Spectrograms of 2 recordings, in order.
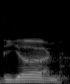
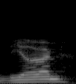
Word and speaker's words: Björn: But I mean, this is pronounced Björn, again, at Ö, it's kind of an Ö sound, so Björn, other than that can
